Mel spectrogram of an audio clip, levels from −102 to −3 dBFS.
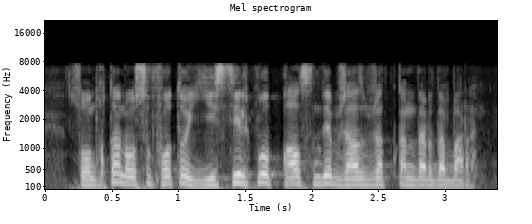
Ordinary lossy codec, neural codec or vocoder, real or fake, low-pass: none; codec, 16 kHz, 16 kbps, FunCodec, trained on Chinese and English, 50 frames a second; fake; 7.2 kHz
